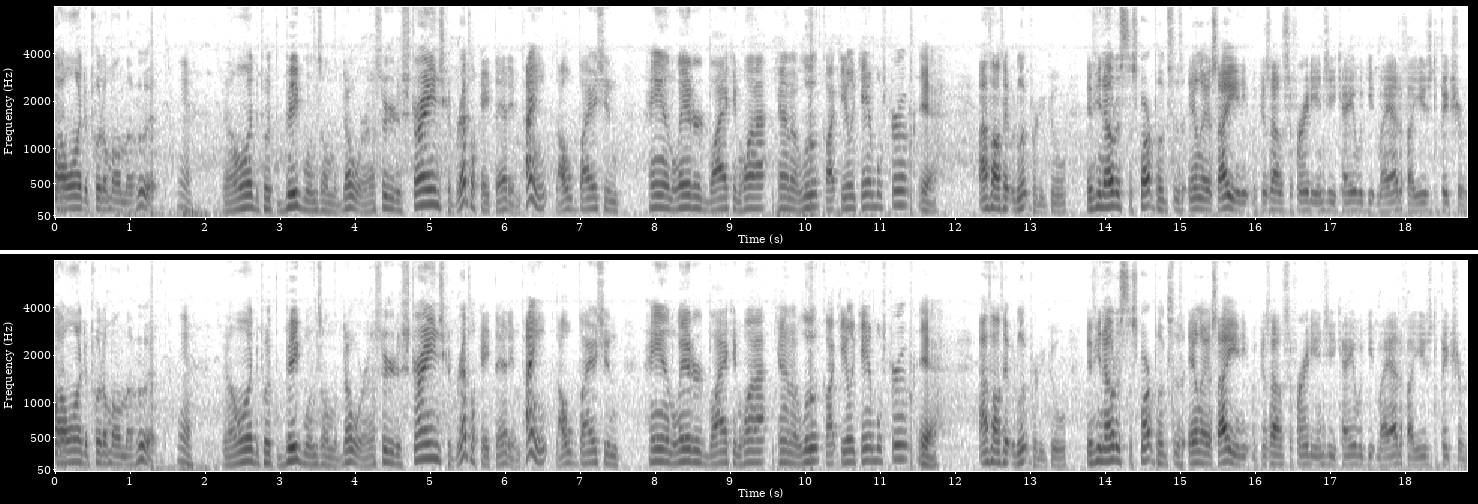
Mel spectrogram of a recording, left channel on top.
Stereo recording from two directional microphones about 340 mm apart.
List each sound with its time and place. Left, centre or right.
0.0 s a sound: right
0.8 s speech: right
1.7 s speech: centre
2.5 s speech: centre
11.5 s speech: centre
12.3 s speech: centre
15.1 s speech: right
